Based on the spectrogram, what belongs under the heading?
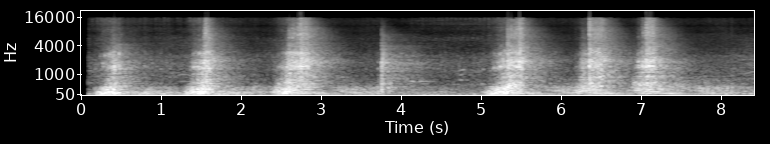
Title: A car making a loud sound coming from the exhaust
